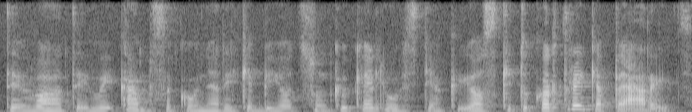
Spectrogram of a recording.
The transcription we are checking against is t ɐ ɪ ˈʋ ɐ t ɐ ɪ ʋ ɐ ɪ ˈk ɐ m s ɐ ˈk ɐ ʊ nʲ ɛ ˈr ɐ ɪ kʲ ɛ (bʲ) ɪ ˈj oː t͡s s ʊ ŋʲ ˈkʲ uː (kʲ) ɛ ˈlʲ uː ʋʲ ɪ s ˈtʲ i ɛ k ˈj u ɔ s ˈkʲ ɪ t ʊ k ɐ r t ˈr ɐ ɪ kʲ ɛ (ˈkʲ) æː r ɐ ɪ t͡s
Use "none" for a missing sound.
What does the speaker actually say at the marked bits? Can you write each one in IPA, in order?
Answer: bʲ, kʲ, pʲ

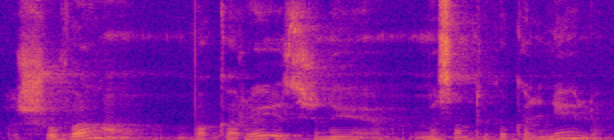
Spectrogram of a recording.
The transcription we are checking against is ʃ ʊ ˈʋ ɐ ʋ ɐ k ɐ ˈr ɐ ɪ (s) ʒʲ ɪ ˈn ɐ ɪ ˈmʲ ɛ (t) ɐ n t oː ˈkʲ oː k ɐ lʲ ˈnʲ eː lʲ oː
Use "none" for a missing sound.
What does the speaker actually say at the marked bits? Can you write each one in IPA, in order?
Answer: s, s

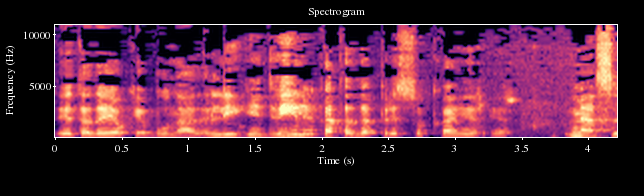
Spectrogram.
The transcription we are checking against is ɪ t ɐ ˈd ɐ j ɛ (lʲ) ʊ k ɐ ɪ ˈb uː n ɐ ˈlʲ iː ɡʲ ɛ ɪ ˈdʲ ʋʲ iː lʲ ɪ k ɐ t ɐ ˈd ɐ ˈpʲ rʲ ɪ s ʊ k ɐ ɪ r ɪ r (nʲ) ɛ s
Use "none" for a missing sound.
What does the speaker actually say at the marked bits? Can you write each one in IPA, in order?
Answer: none, mʲ

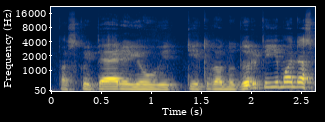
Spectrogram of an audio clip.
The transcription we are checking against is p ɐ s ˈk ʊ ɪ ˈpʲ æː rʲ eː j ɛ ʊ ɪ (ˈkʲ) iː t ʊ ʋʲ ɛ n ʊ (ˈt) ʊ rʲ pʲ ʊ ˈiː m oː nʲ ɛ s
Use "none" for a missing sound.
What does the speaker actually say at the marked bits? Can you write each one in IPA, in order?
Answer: tʲ, d

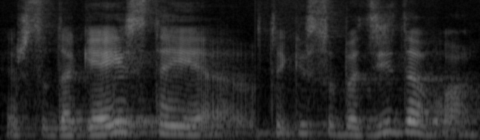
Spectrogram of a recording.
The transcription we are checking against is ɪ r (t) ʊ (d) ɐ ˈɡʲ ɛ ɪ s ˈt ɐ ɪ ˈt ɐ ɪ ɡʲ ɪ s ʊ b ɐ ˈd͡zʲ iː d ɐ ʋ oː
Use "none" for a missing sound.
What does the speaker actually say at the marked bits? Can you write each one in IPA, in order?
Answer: s, d

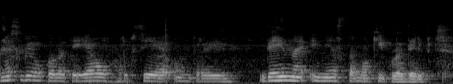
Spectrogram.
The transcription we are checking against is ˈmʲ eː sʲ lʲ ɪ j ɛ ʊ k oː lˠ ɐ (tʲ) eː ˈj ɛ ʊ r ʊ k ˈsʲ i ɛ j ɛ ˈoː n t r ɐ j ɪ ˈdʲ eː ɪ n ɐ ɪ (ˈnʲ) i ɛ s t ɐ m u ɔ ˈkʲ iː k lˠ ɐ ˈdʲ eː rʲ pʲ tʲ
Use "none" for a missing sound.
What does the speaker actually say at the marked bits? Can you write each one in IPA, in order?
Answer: tʲ, mʲ

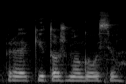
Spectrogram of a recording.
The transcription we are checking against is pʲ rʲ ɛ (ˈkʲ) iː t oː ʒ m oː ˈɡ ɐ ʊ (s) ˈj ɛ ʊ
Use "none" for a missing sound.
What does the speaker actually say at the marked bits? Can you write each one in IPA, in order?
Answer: kʲ, s

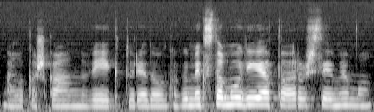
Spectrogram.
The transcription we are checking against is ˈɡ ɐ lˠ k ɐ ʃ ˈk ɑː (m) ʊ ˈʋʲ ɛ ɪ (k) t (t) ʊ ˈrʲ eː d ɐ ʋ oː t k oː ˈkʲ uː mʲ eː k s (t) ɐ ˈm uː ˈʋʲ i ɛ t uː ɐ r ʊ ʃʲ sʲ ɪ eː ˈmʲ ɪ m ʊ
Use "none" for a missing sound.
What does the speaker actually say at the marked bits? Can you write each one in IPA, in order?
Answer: n, k, t, t

